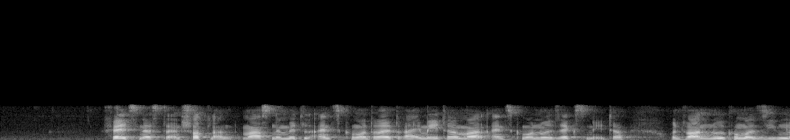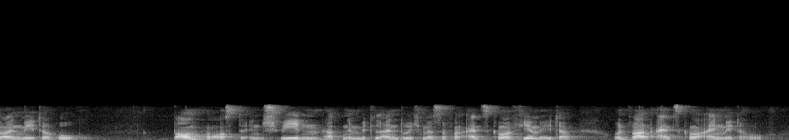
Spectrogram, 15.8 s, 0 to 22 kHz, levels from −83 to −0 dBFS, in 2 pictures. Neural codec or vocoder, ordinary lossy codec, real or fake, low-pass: none; none; real; 5.4 kHz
